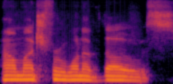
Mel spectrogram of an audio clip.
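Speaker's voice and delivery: strained, jaw-clenched speech through gritted teeth. In-character at a table, forcing a smile and asking a price, through gritted teeth. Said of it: "through gritted teeth".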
